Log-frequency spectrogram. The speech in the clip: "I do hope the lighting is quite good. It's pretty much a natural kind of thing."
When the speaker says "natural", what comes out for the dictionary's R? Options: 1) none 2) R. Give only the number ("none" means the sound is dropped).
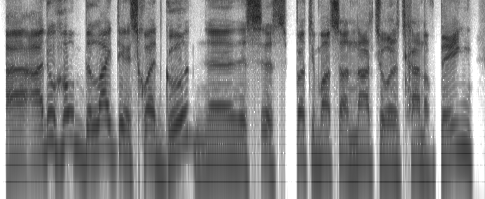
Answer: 1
